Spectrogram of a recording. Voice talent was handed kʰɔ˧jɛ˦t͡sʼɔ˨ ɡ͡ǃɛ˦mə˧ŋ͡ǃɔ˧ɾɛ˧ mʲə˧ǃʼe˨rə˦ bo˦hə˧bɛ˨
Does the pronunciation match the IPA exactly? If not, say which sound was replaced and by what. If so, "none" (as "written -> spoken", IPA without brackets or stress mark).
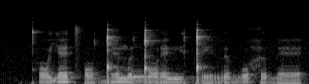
none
